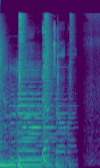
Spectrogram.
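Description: Intro music, notes struck about twice a second, fading out about three-quarters of the way through.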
